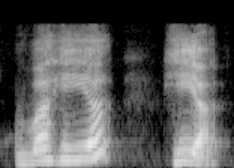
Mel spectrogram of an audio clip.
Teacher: یہ دونوں باریک حروف ہیں، ایک ایک حرکت ہے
